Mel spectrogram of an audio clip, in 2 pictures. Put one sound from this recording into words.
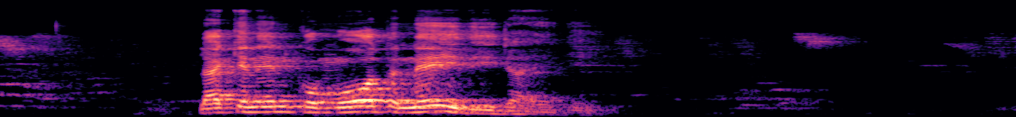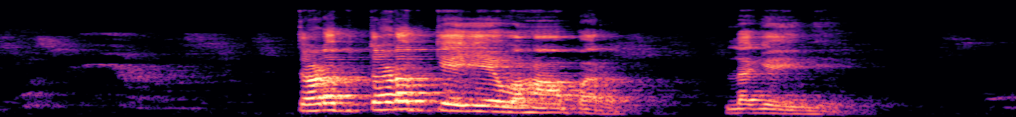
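A man chants in a melodic voice, close to a microphone.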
